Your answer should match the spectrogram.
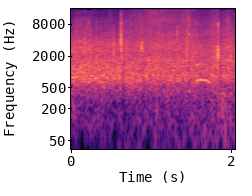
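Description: Hockey arena crowd noise: a steady wash of many voices, with a few faint knocks.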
